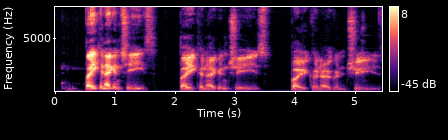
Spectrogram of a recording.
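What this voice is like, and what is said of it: Exaggerated very low-pitched voice. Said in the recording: “have a low voice ... adding an extra accent ... The lowest one. You went bacon, like what up, mate?”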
